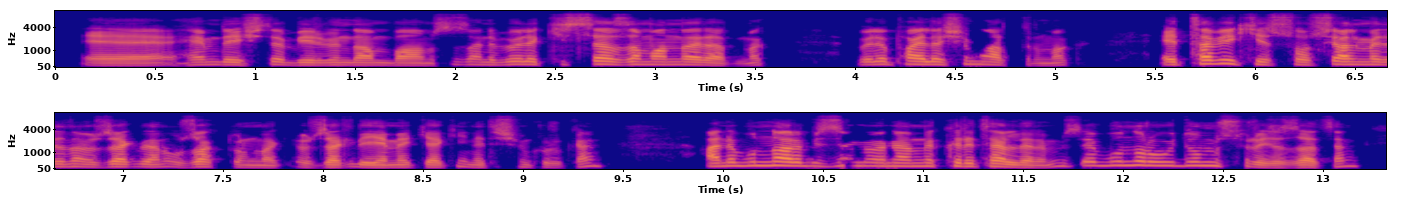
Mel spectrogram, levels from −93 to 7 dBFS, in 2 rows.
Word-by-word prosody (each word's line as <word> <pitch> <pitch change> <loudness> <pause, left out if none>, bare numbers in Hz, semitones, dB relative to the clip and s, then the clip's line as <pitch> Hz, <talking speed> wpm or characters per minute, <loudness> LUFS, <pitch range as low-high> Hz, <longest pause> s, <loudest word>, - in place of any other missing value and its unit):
eee, 125 0 -1
hem 150 +2 -4
de, 150 - +2
işte, 145 0 -3
birbirinden 135 -1 -1
bağımsız, 125 +5 -3
hani, 150 -2 -7
böyle, 170 0 +1
kişisel 165 +3 +2
zamanlar 160 -1 +1
yaratmak, 115 -5 -3 0.4
böyle, 160 +3 -1
paylaşımı 170 -1 +2
arttırmak. 125 -1 -7 0.4
E, 155 - +5
tabii 210 +4 +6
ki 170 - -1
sosyal 165 +3 +2
medyadan 160 -1 -1
özellikle, 150 +2 +1
hani, 140 +2 -2
uzak 150 -1 -2
durmak, 115 -4 -7
özellikle 130 0 0
yemek 130 +1 0
yerken 135 +4 -3
iletişim 130 +2 -9
kurarken. 150 - -9 0.5
Hani, 200 +2 +4
bunlar 215 -1 +6
bizim 200 +2 -7
önemli 185 -1 0
kriterlerimiz. 170 -4 +1
E, 215 -1 -2
bunlara 230 0 +1
uyduğumuz 215 -1 -2
sürece 120 -5 -3
zaten 130 +9 -2
155 Hz, 170 wpm, -27 LUFS, 130-180 Hz, 0.5 s, tabii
